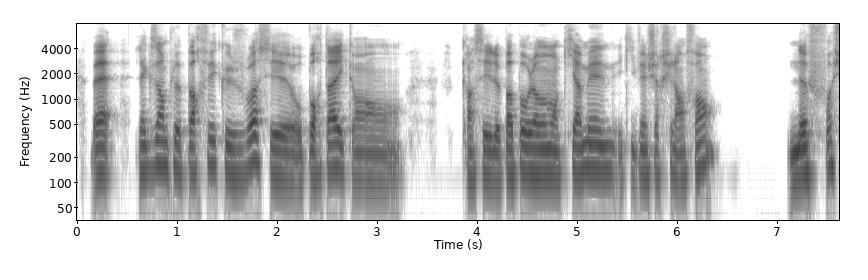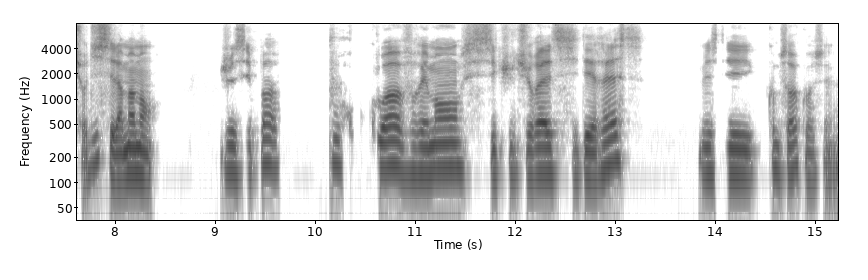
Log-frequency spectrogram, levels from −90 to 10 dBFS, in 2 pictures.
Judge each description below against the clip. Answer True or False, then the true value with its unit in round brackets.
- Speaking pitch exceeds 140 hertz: False (130 Hz)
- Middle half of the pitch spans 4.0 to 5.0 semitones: False (2.9 semitones)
